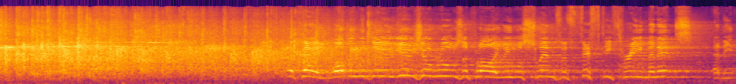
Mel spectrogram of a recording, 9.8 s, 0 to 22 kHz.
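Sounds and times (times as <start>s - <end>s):
crowd clapping and applauding: 0.0s - 5.8s
speech: 4.0s - 9.8s.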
